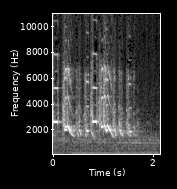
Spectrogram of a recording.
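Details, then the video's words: Call of a wild jungle partridge, loud scratchy notes repeated rapidly in two clusters, each with a bright squeaky start dropping lower, fading out toward the end. "jangli teetar ki awaaz"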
